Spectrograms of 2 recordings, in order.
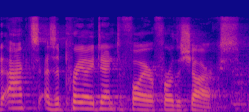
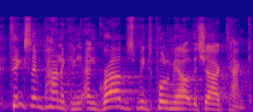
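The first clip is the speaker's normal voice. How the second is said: ordinary delivery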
